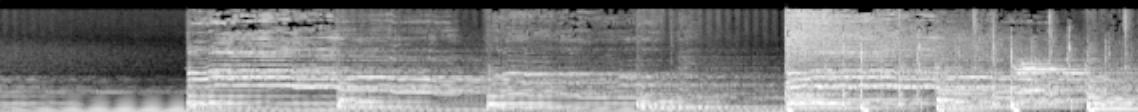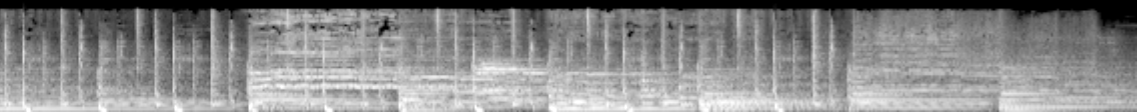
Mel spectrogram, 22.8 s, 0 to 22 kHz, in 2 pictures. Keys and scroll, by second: 14.4 |, 17.4 typing, 18.5 q, 21.7 m.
